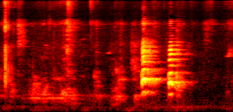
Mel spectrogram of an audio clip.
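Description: Crossbred pelung–bangkok–ketawa chickens clucking: faint short clucks, then two short loud calls in quick succession about a second and a half in.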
